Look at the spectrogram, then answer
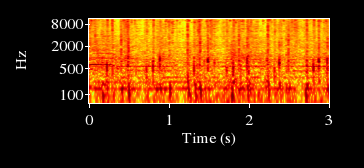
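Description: Horses' hooves clopping on a racetrack in The Witcher video game, a dense, steady patter of many hoofbeats at moderate volume over a background bed of game sound.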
